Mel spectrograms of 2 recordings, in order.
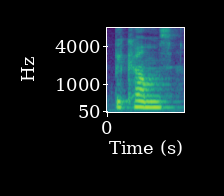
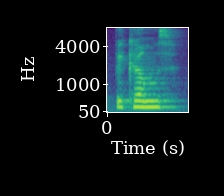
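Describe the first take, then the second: No difference in how they are said.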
